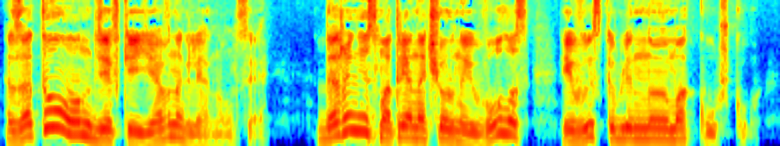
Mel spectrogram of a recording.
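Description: A man reading a first-person fantasy audiobook aloud, with measured pacing and lively rises in pitch. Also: no room sound, clean studio sound. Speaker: audiobook narrator.

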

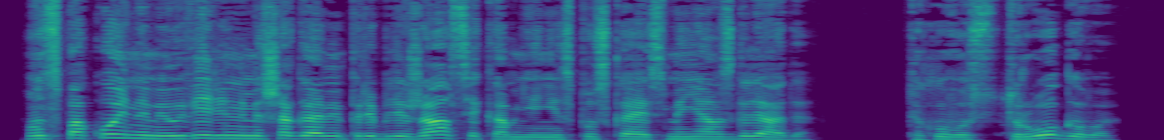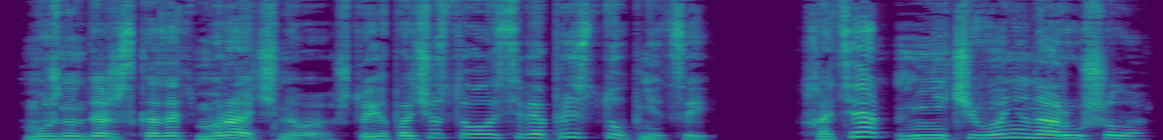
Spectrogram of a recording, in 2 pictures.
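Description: A woman narrates a first-person story in an expressive, lively storytelling voice. The recording is dry and close, with nothing of the room around her. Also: medium pitch, no room sound. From Siberia, Russia.

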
